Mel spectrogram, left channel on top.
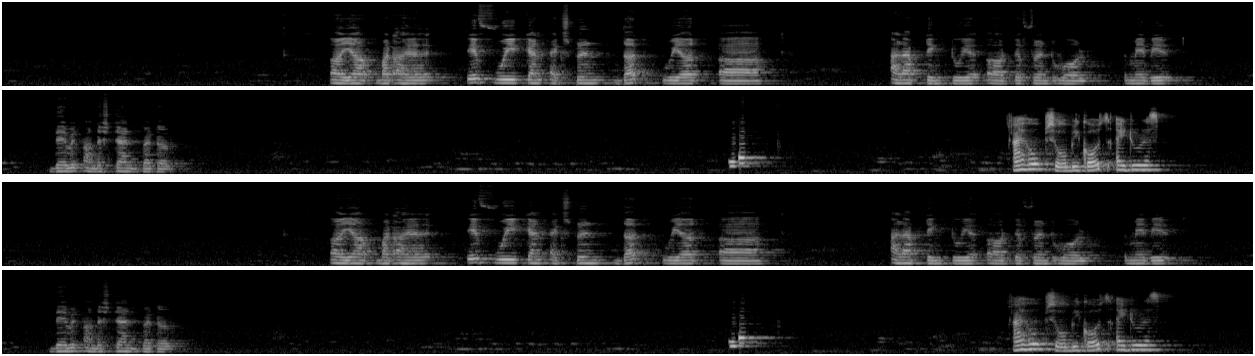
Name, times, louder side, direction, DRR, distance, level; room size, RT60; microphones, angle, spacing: voice 1, 3.3-7.8 8.9-10.9 11.2-11.8 13.0-14.3 17.1-17.5 18.6-18.7 19.6-20.2 21.2-21.4 21.8-22.0 22.3-22.4, left 2 dB, 25° left, 0.8 m, -31 dB
voice 2, 22.6-24.1, left 3 dB, 75° left, 0.9 m, -25 dB
14.0 x 9.1 x 9.6 m
head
